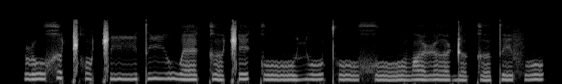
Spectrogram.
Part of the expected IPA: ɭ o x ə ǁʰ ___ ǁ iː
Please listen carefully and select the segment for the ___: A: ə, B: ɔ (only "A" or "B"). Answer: B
